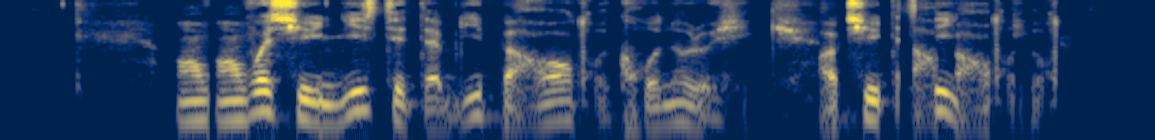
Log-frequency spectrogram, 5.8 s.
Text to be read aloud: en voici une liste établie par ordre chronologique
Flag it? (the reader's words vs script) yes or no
yes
